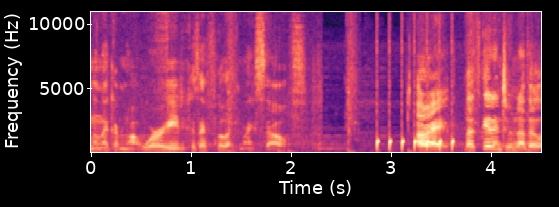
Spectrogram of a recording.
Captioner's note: seven pops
